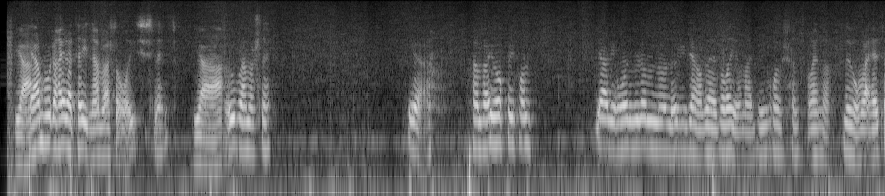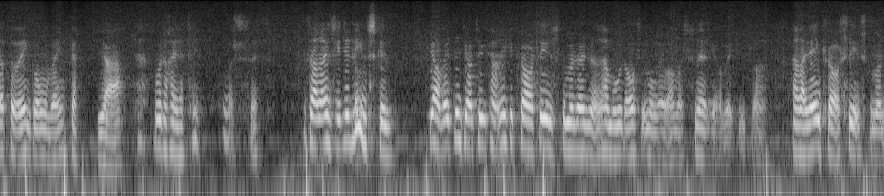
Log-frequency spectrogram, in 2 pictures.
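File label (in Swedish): Lunds stad, Swedish dialect; Folkminnen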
